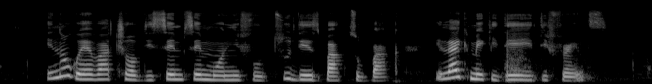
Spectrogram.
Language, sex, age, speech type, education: Nigerian Pidgin, female, 15-29, spontaneous, secondary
